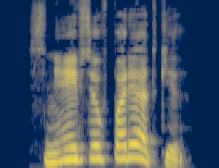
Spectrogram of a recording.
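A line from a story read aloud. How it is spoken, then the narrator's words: Guard shouting after. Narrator (Russian): кричал ему в спину охранник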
